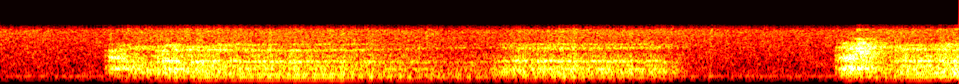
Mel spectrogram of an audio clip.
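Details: Rhodesian Ridgeback Juba, sent to his crate for a time out during crate training, voices unhappiness in a sustained rough moaning growl lasting nearly three seconds, then a fresh louder outburst begins.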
